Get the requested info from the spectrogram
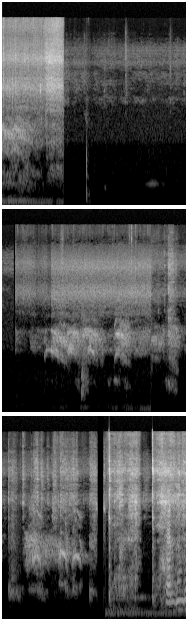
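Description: A run of bird calls, repeated over several seconds and starting about four seconds in.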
